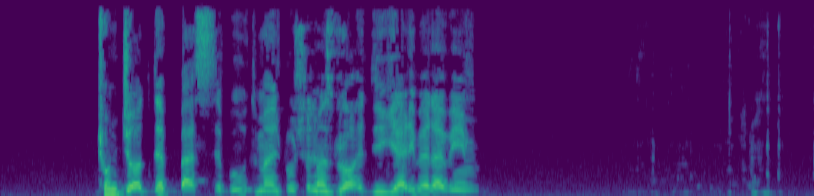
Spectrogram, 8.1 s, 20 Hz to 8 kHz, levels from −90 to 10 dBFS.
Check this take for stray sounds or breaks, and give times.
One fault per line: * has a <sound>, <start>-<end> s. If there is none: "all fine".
all fine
